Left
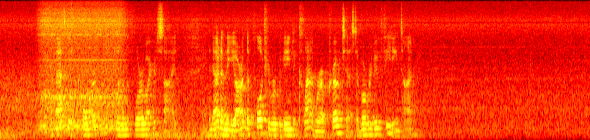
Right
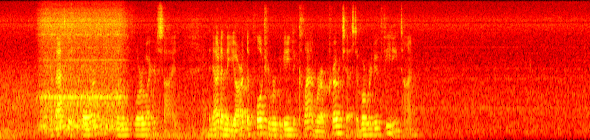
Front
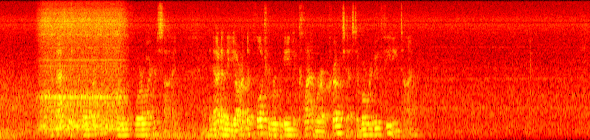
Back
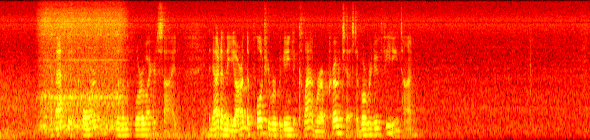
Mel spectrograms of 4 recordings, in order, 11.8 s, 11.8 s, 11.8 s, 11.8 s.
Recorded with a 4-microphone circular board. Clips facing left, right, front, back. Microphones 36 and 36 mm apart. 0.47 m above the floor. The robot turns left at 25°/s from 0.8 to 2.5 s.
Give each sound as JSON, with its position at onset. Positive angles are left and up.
{"t": 1.0, "sound": "a man speaking", "azimuth_deg": -145, "distance_m": 1.4}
